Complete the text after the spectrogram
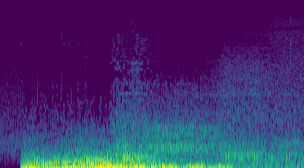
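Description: Wind roars in a low, steady rush, then fades.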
